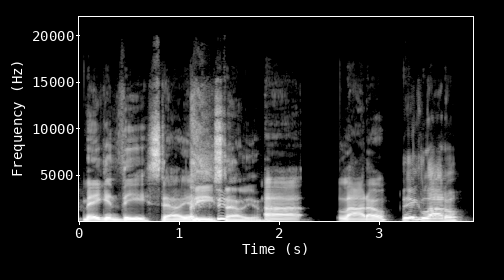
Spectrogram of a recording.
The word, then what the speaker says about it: Megan Thee Stallion: Megan Thee Stallion.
